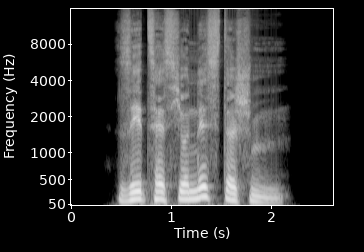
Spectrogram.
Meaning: strong dative masculine/neuter singular of sezessionistisch
- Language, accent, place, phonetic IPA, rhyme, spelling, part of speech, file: German, Germany, Berlin, [zet͡sɛsi̯oˈnɪstɪʃm̩], -ɪstɪʃm̩, sezessionistischem, adjective, De-sezessionistischem.ogg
